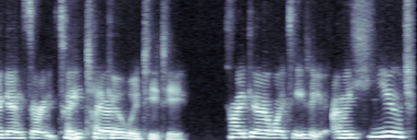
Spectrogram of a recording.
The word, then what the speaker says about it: Taika Waititi: And I'm a huge fan of, pronounce his name again, sorry. Taika Waititi.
